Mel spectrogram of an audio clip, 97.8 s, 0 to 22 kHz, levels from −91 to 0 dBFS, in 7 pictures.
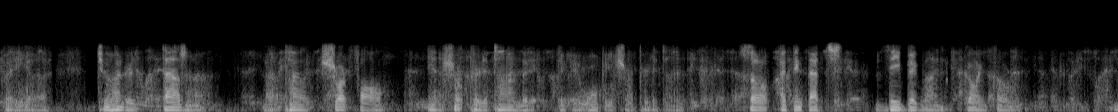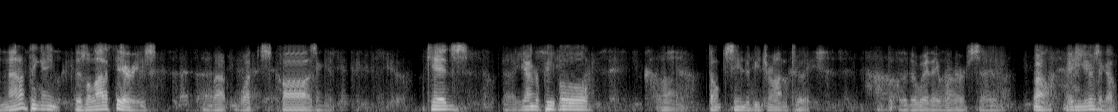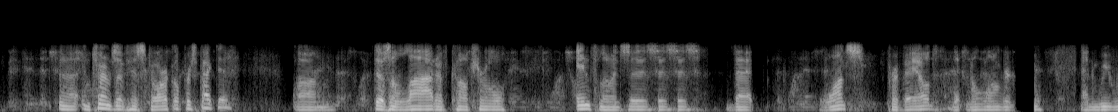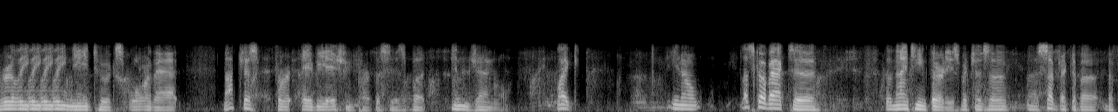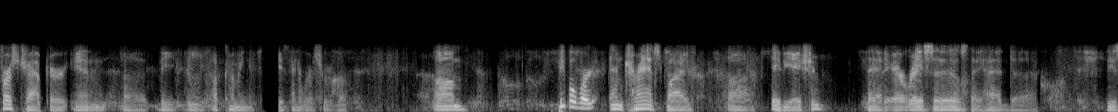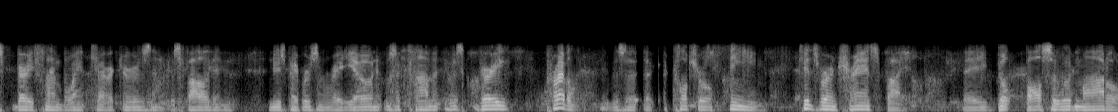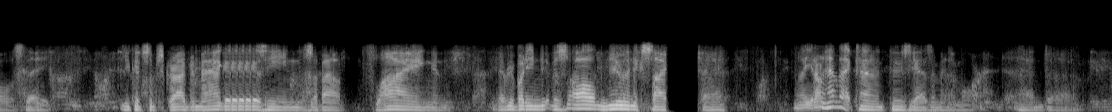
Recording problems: garbled, watery; badly; nothing above 4 kHz
voice in the background; faint; throughout; 20 dB below the speech
audio stuttering; 4 times, first at 18 s
audio cutting out; at 41 s, at 59 s and at 1:32

